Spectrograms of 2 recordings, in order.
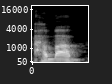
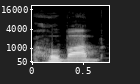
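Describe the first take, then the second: First: The first vowel is a, ha-baab. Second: The first vowel is u, hu-baab. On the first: The speaker calls it right. "हबाब दुरुस्त है" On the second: The speaker calls it wrong. "हुबाब गलत है"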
